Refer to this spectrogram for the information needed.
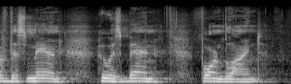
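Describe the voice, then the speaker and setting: A man with a fairly high voice. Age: 20s. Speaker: pastor. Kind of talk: sermon. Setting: church. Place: church. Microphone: headset.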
